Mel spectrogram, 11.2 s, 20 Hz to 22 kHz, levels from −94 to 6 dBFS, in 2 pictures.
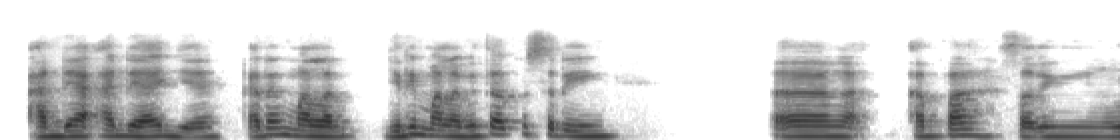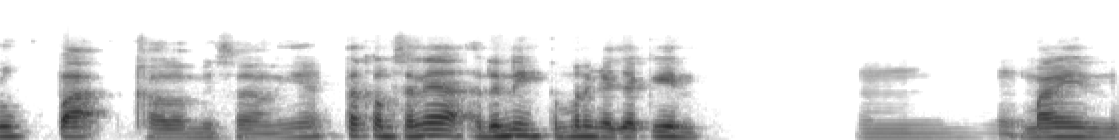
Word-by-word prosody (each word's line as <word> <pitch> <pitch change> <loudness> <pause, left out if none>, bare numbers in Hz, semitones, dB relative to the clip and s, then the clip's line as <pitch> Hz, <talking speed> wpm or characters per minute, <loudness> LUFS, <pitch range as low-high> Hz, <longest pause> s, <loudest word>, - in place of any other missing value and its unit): Ada 145 +1 +3
ada 155 -2 +2
aja. 135 -3 -2
Kadang 190 0 -1
malam 145 -2 +4 0.2
jadi 145 +4 0
malam 155 -4 +2
itu - - -4
aku 190 +1 +1
sering, 150 -7 -2 0.8
eee, 145 -1 +2 0.3
apa, 150 +3 -1
sering 135 0 -2
lupa 140 0 +1
kalau 115 -2 -6
misalnya 120 +2 -10
entar 165 -1 -2
kalau 145 -2 +1
misalnya 170 +4 +4
ada 140 +1 +2
nih 155 0 +3
temen 145 +2 -2
yang 135 - -4
ngajakin. 140 +2 +2 0.9
Mmm, 115 0 -22
main 130 +1 0
140 Hz, 140 wpm, -22 LUFS, 130-150 Hz, 0.9 s, malam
